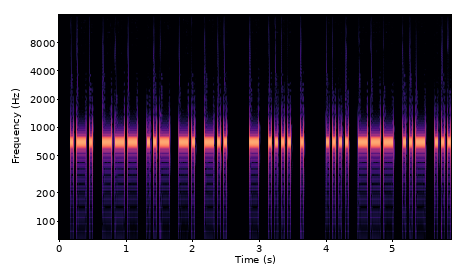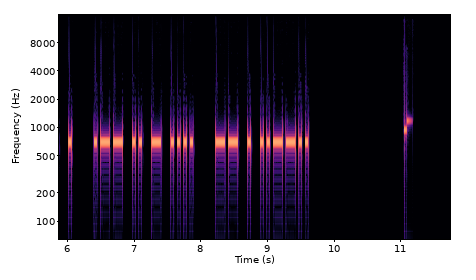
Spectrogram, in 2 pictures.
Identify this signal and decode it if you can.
Morse code, heard as a keyed tone, about 25 wpm, 700 Hz. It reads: ROUND THE HOUSE WITH ME?
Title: Sentences from Top 1000 Words - Review Part 1 - 25wpm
